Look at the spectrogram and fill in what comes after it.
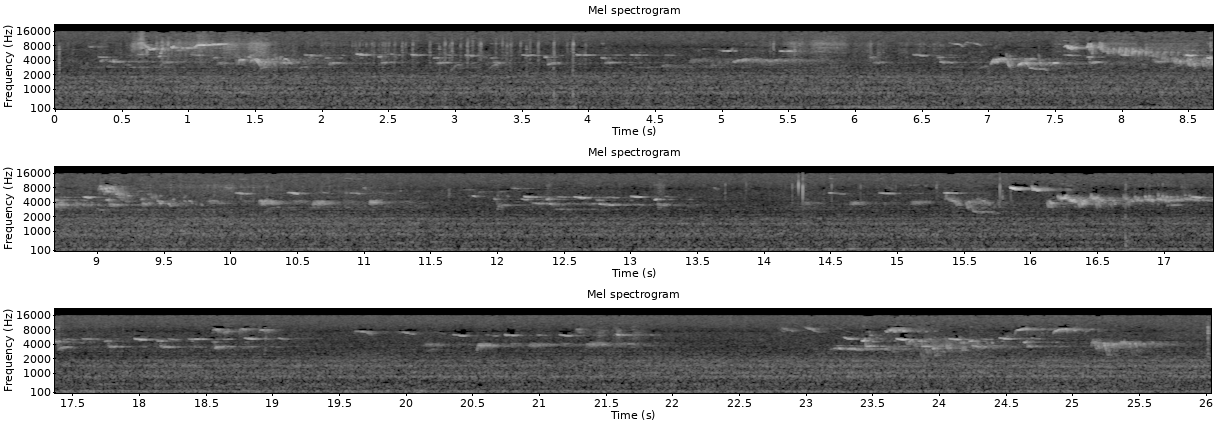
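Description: Several small birds chirping and trilling in short, high calls scattered throughout, over a steady low background rumble.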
